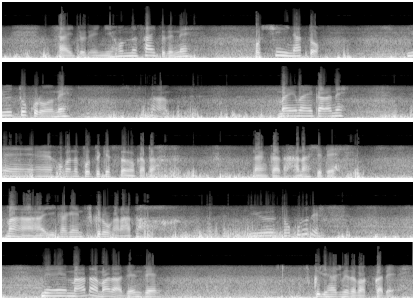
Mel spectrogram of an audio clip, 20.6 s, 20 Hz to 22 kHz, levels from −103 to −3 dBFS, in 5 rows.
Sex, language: male, Japanese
